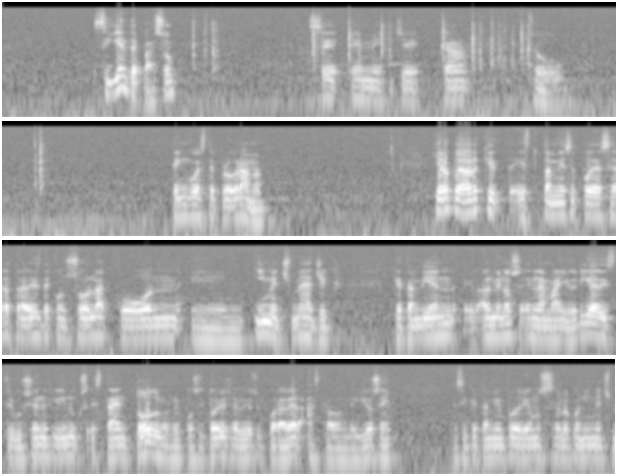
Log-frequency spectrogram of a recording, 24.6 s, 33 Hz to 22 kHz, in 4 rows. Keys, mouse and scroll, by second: 2.1 alt+F2, 2.9-5.8 typing, 6.6 Return.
